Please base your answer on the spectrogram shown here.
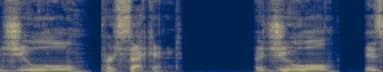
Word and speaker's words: joule: Now, e is measured in joules. Let me spell that because it sounds like j e w e l s. But, it's based on an old scientist's name, and so, his name was joule, j o u l e.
